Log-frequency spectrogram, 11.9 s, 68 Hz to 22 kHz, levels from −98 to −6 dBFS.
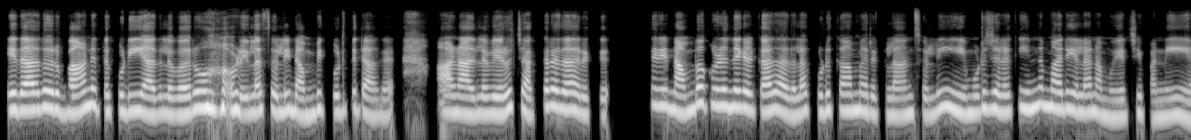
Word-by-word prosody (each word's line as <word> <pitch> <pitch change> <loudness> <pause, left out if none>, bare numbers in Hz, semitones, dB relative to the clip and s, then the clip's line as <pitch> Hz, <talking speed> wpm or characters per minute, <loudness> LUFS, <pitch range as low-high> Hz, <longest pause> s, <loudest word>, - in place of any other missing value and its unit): ஏதாவது 235 +2 +4
ஒரு 240 - +1
பானத்த 235 +2 +3
குடி, 220 0 0 0.2
அதில 200 +1 -2
வரும் 250 +5 +5 0.2
அப்படிலாம் 220 +1 +1
சொல்லி 220 +1 +1
நம்பி 200 +6 -2
குடுத்துட்டாங்க. 215 -5 -4 0.6
ஆனா, 210 0 +1
அதில 200 +1 -2
வெறும் 235 +7 +1
சக்கர 270 +8 -1
தான் 240 -1 +3
இருக்கு. 190 -2 -6 0.5
சரி, 280 -1 0
நம்ம 235 +9 +2
குழந்தைகளுக்காவது 250 -4 +2
அதெல்லாம் 205 +4 -3
குடுக்காம 230 +1 -2
இருக்கலாம்ன்னு 195 0 -5
சொல்லி, 210 +7 -3 0.3
முடிஞ்ச 245 +3 -3
அளவுக்கு 220 +4 -4
இந்த 285 +3 +1
மாரியெல்லாம் 230 -3 0
நான் 190 -2 -5
முயற்சி 180 +4 -6
பண்ணி, 180 +3 -4
220 Hz, 150 wpm, -23 LUFS, 200-245 Hz, 0.6 s, வரும்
